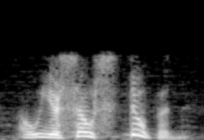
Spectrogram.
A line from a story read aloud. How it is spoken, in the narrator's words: cried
